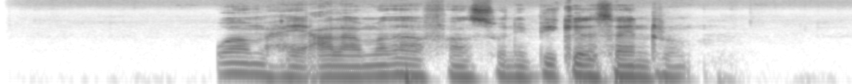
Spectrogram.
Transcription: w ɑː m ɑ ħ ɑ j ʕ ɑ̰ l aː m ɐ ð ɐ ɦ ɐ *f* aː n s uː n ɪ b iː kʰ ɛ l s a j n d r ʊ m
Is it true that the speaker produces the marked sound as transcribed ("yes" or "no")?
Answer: yes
